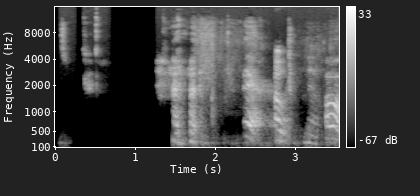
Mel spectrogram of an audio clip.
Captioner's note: laughs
